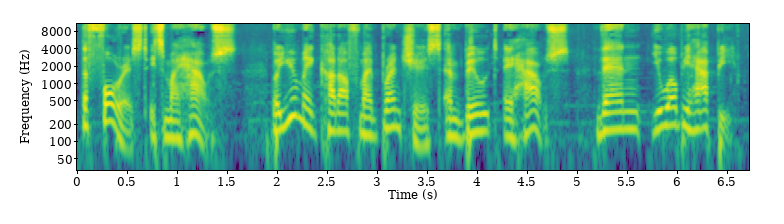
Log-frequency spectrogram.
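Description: A loving female apple tree from a storybook, as a male reader plays her, speaks with gentle, apologetic generosity. The pitch swings expressively as she offers all she has. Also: very animated, a little slow. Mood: eager to help. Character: loving, self-giving female apple tree, growing old and weary. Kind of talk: storybook character voice.

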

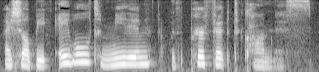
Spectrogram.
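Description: A woman voicing a gentle, sweet-natured young woman who speaks softly and earnestly, pitched above her own voice. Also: sing-song, moderate pace. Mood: calm.

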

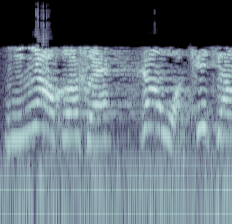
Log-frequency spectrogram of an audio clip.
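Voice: very high voice, unhurried, over music. A performer voicing a cheeky, argumentative little boy monk with a childlike, singsong delivery in a children's audio story. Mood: indignant.

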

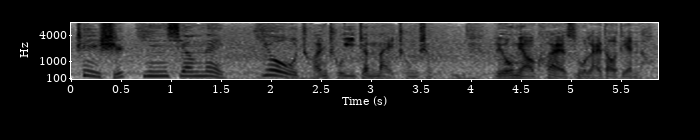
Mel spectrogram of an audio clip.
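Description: A male narrator tells a science fiction audio drama. He takes his time, with a lively, varied melody at a medium pitch, over faint music. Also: measured pace.

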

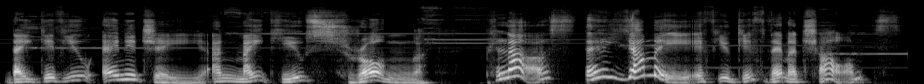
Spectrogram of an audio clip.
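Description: A man voicing a gentle, encouraging female dinosaur friend in a children's storybook. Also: a little high, wildly swooping pitch, extremely slow, slightly rough, exaggerated voice. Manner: gentle, coaxing.

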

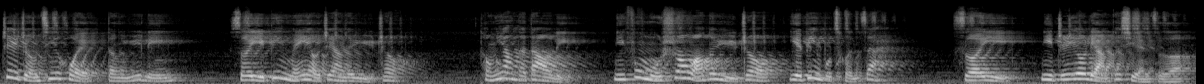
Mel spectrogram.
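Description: A woman playing a calm, patient goddess of fate in a radio drama, explaining in a measured, gently authoritative way. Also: mid-range voice, distant mic, faint music behind. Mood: explanatory. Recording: very echoey reverberant studio effect.

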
